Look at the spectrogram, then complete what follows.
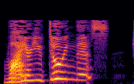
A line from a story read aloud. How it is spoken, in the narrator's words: she screamed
